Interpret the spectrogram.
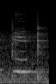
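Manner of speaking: tiny, very high, soft peep; chick peep. A narrator's reading. Chick says hello after its mother, tiny soft peep. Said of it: "her chick said".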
